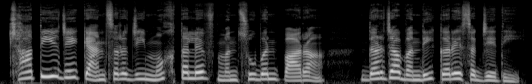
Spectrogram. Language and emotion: Sindhi, neutral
